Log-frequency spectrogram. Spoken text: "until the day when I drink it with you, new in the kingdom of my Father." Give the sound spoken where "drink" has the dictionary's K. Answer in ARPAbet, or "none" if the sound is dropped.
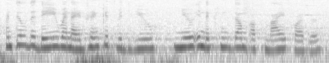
K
